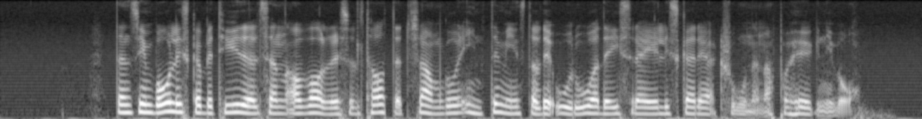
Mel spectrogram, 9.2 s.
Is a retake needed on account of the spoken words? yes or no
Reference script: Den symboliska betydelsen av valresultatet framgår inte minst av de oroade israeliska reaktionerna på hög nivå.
no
